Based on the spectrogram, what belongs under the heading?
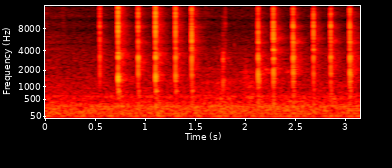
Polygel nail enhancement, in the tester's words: that's a bit of clicky sound it's not you don't have you seen dullness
